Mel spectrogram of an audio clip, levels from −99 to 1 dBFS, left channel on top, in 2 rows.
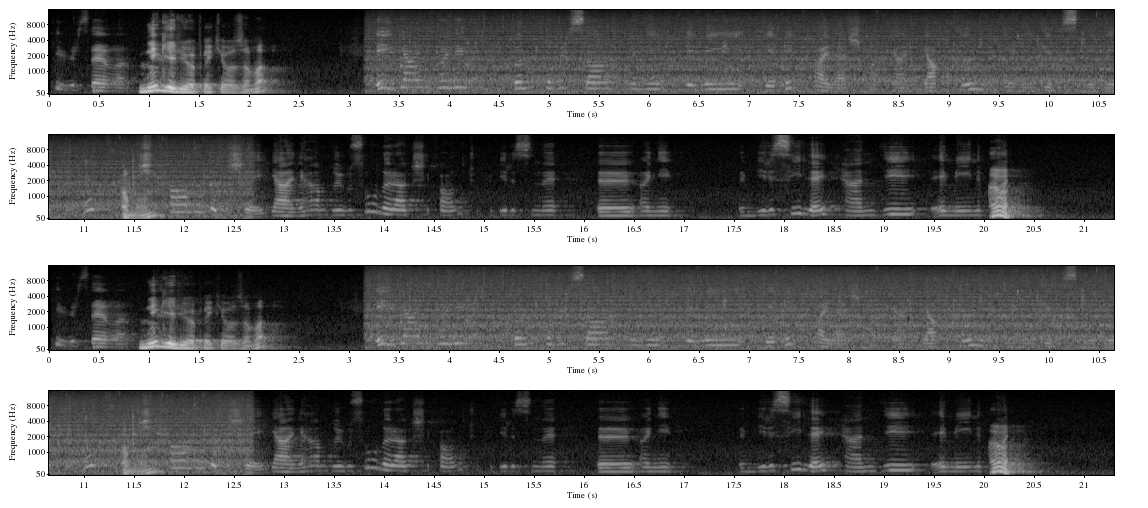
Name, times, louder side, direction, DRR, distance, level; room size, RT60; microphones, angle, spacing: voice 1, 0.1-1.2 3.3-11.1 11.5-14.8 15.1-15.7 16.1-16.9 17.5-20.2, left 2 dB, 15° left, 0.7 m, -48 dB
voice 2, 0.9-2.2 11.4-11.8 20.0-20.2, left 2 dB, 75° left, 0.8 m, -30 dB
sound 1, 3.1-12.7, right 2 dB, 20° right, 1.1 m, -48 dB
25.0 x 22.5 x 4.7 m
head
